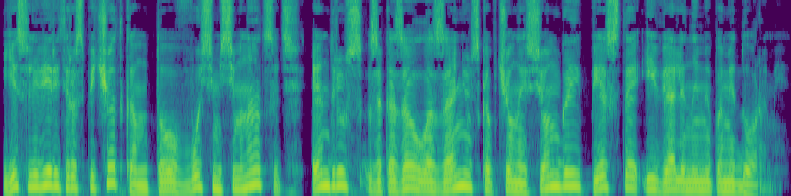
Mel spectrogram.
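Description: A man's voice: a little high, expressive, moderate pace, a little mellow, dry recording. A man narrating an audiobook in the first person, in a dry, understated way.

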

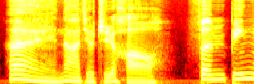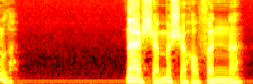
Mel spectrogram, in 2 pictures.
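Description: Man doing a scheming court eunuch, shrill laugh, drawling, arrogant, slow. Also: very animated, darkish tone, clear, resonant tone, no echo. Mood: haughty. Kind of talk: storytelling character voice.

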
